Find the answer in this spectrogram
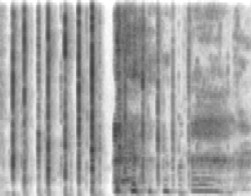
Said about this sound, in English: She's typing.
